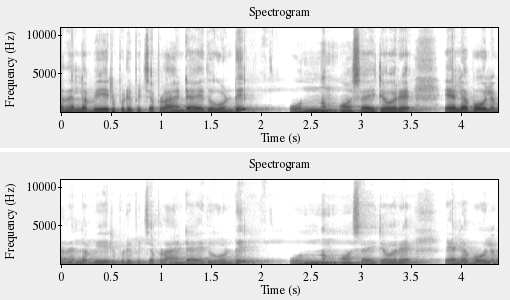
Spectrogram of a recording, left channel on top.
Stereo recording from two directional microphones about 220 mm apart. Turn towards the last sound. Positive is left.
turn(degrees=35)  # may be behind; listen again after turning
